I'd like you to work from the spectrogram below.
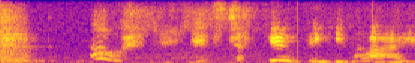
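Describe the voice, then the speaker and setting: A put-on character voice that sounds female is pitched high for a woman. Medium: read story. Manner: elegant, dramatic.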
